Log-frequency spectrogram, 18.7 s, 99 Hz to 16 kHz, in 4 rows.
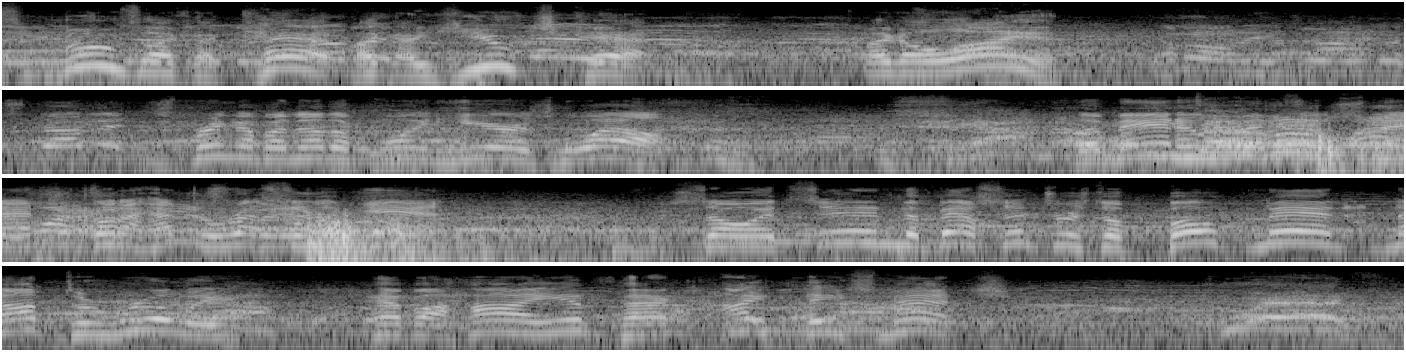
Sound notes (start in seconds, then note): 3.4 crowd chatter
